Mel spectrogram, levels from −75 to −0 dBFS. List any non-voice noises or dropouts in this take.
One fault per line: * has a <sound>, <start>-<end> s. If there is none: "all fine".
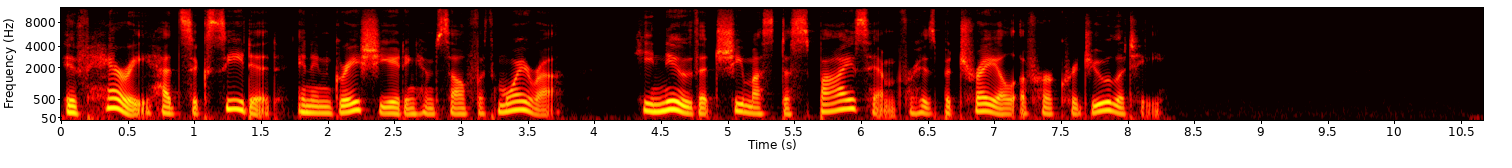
all fine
